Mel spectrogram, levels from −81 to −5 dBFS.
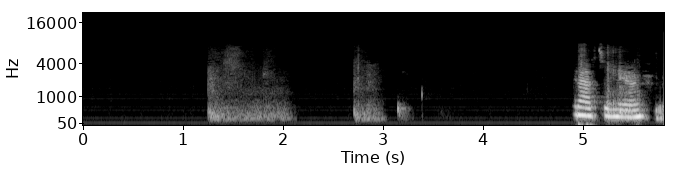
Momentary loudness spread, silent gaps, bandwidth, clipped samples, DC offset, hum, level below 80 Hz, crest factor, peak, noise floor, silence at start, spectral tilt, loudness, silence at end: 25 LU; none; 7.6 kHz; under 0.1%; under 0.1%; none; -58 dBFS; 20 dB; -8 dBFS; -67 dBFS; 1.25 s; -6.5 dB/octave; -19 LUFS; 0 s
